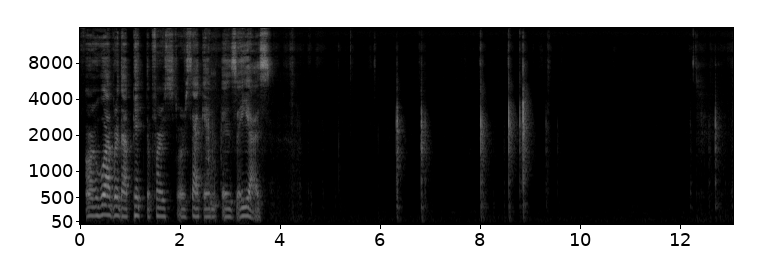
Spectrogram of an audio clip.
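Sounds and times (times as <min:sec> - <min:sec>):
hands tapping on table: 0:06.3 - 0:07.0, 0:08.0 - 0:09.4.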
